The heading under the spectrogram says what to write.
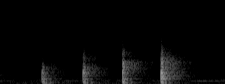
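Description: A boy shyly knocks four evenly spaced times on a wooden door, each knock a little firmer than the last, with a short hollow decay after every rap. The knocking is soft, with no voices.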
